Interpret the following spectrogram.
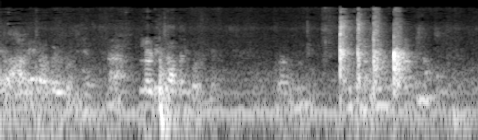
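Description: Indistinct voices, with a quick run of sharp knocks near the end.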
